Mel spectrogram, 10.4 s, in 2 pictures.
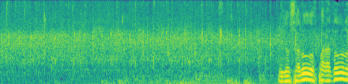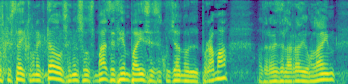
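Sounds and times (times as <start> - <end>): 
theatre audience applause: 0.0 - 6.4
speech: 4.2 - 10.4.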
